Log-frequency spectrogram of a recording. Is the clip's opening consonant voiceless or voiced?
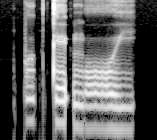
voiceless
